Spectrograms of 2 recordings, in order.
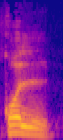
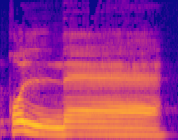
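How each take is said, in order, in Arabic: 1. يُقصَر حرف المدّ الأخير. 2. يُمَدّ حرف المدّ الأخير. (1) "مش قل" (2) "فأقول قلنا"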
